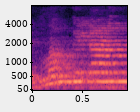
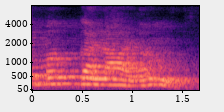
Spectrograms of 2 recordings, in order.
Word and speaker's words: मंगलाणं: मंगलाणम च, मंगलाणम नहीं, मंगलाणम में तो गा में छोटी की मात्रा हो जाती है। गा में छोटी ई नहीं है, छोटा आ है, इसलिए इसका उच्चारण करेंगे मंगलाणम।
